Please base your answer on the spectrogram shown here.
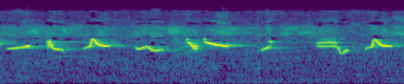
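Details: A Rufous-bellied Thrush singing while feeding free in the wild gives short, clear whistled phrases, each slurred up or down, in quick succession with brief pauses, over faint background hiss.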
